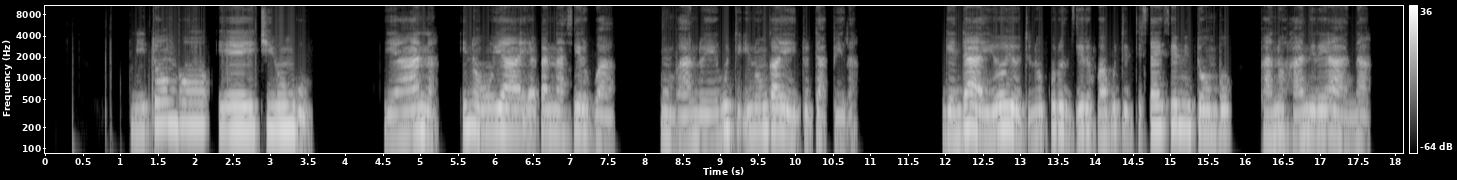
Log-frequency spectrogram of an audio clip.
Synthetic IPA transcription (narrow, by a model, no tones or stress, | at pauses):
mito̞mbo̞jet͡ʃijuŋɡu | jeana | ino̞ujaja̰kanaʃirwa | mumbʱando̞je̞kutiʔino̞ŋɡajeitotapiːra̰ | ŋɡe̞ndaijo̞jo̞tino̞kuɾud͡zirrwak̬utitisaise̞mito̞mbo̞ | pano̞ɦanireaːna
